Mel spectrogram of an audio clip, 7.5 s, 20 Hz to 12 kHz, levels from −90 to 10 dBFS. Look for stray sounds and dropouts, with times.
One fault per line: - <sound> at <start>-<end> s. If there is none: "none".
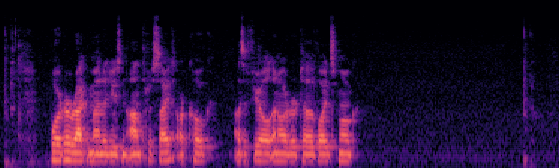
none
